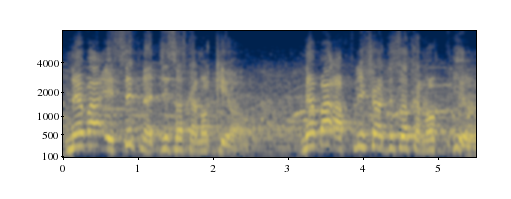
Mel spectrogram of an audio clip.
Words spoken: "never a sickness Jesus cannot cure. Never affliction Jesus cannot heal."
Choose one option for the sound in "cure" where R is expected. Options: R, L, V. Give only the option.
L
